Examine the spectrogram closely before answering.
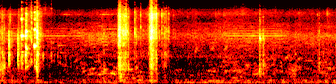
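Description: Hard plastic parts of a stacking ball-tower toy clicking and knocking together as its tiers are handled and fitted onto the base: a quick run of clicks at the start, then two louder clatters about two and a half and three seconds in.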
